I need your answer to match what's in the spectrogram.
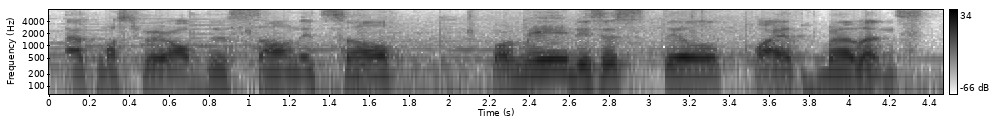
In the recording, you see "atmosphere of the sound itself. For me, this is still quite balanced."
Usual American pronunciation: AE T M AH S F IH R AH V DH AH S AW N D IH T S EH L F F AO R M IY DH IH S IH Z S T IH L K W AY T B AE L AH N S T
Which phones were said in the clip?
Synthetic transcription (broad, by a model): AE T M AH S F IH R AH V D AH S AW N IH T S EH L F F AO R M IY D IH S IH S T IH L K W AY T B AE L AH N S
